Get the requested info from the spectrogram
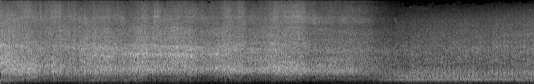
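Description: A train passing close by, its wheels clattering over the rail joints. About seven and a half seconds in the sound falls away and turns duller as the train draws off.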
